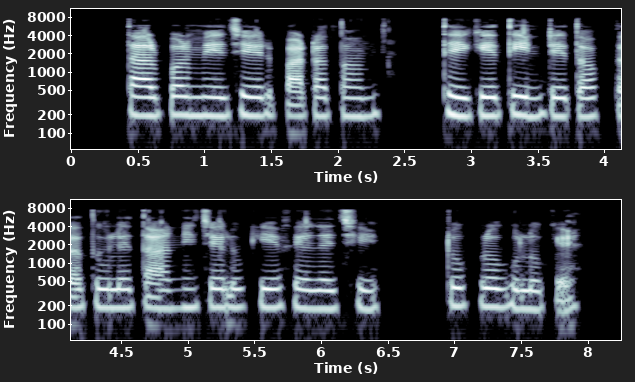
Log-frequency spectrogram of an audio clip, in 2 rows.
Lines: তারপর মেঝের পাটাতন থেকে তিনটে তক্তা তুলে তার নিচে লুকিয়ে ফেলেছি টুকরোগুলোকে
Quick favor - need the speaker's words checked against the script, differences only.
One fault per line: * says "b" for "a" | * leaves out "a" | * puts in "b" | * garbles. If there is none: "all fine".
all fine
